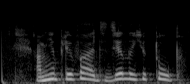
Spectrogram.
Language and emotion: Russian, neutral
